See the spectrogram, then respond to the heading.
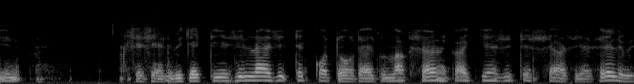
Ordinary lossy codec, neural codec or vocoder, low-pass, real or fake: none; autoencoder, 48 kHz, 128 numbers a frame, DAC-VAE, trained on Japanese speech; 14.4 kHz; fake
